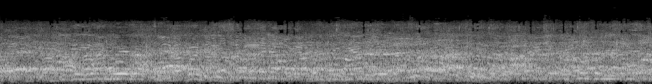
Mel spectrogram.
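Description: Many people talking over one another at once: a crowd's chatter, steady throughout with no single voice standing out.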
